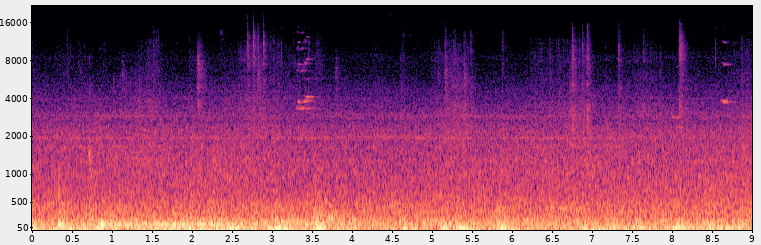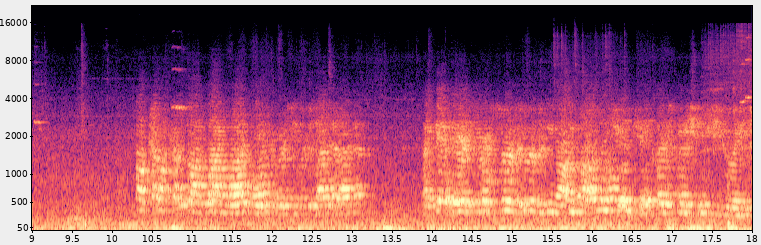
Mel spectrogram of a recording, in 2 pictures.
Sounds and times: Echoing announcement of delays on TTC subway 9.8 - 18.0

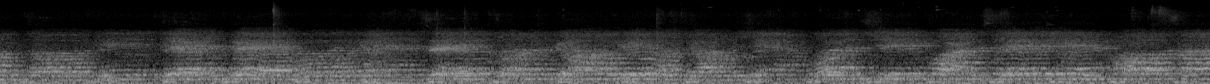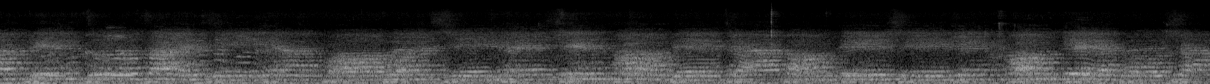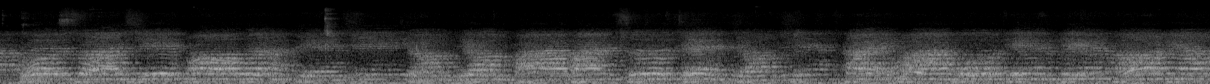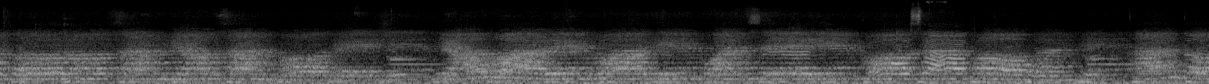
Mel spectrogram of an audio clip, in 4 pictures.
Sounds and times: Chant Buddhist scriptures 0.0 - 48.3

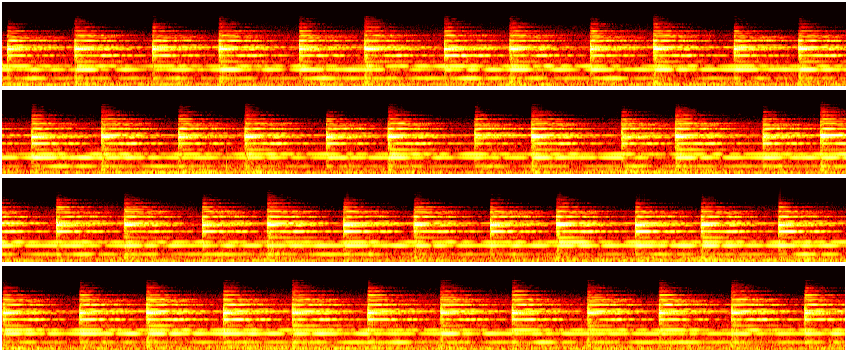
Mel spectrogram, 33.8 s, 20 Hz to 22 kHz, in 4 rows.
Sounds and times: bells 0.0 - 33.7
windy 0.0 - 33.7

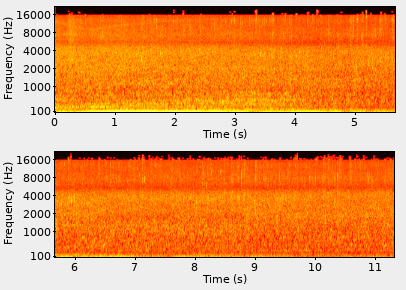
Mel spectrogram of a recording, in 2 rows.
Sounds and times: traffic passing the bridge 0.0 - 10.1
floating low water 0.0 - 11.3

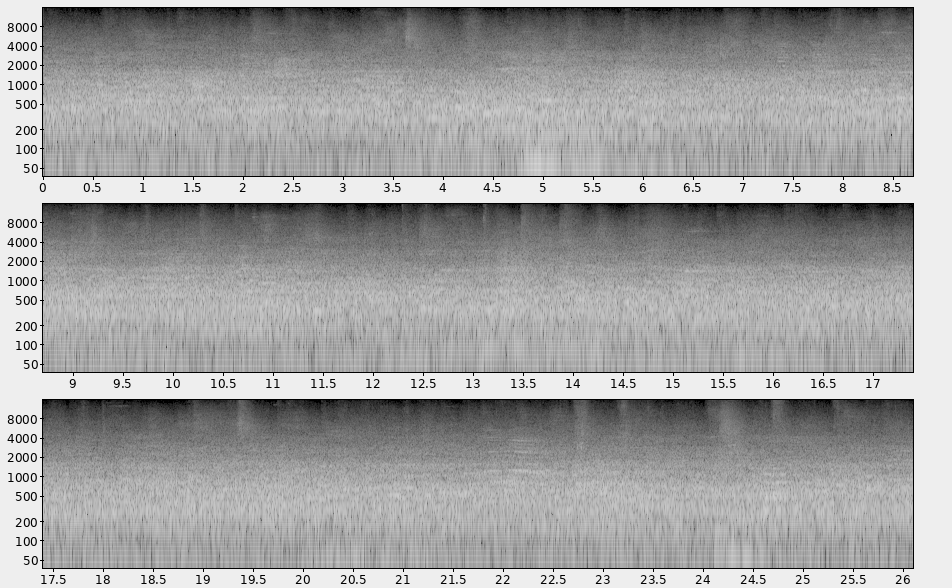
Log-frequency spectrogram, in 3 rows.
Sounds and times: People 0.0 - 26.1

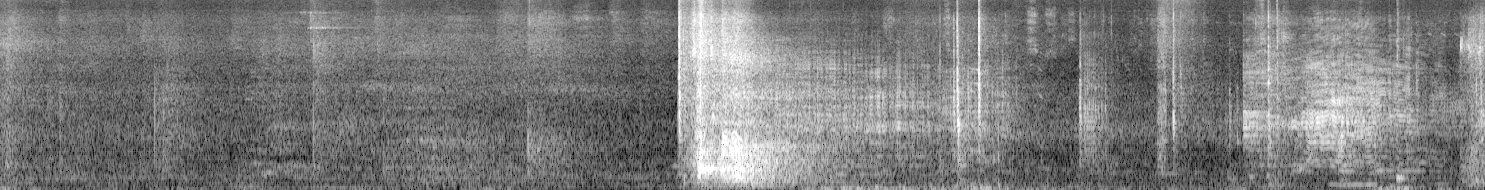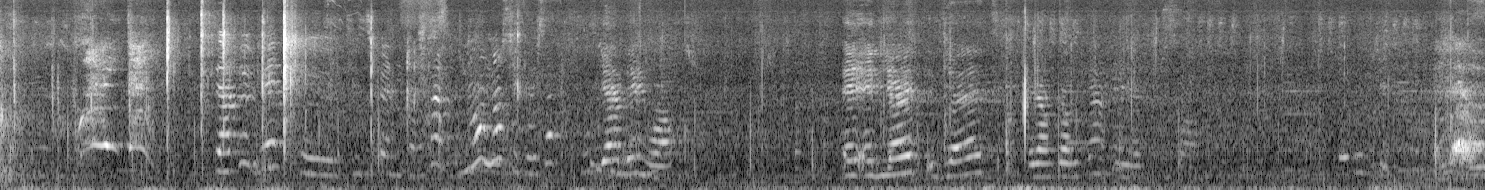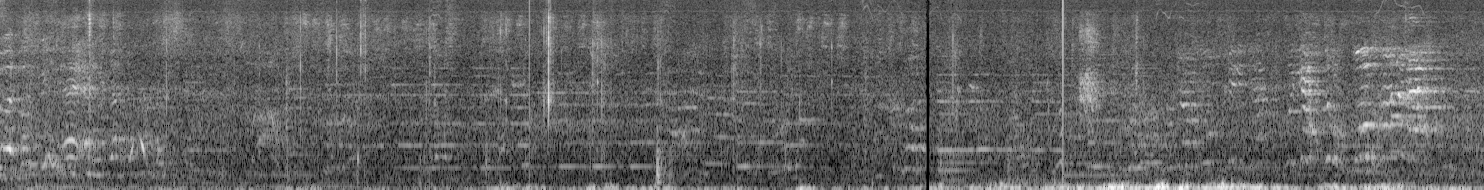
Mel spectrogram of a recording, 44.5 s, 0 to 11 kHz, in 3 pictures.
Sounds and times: Children waiting outside are chatting 1.0 - 5.0
bizarre door sound 6.8 - 10.2
Children waiting outside are chatting 8.7 - 39.4
bizarre door sound 12.3 - 15.0
Children waiting outside are chatting 40.0 - 44.5

